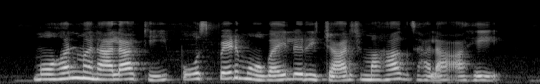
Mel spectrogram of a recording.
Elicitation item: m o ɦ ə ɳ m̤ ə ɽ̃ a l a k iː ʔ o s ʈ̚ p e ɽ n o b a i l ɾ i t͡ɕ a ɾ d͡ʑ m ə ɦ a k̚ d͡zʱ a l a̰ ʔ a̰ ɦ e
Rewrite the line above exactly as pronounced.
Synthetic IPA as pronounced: m o ɦ ə n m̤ ə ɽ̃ a l a k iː p o s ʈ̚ p e ɽ m o b a i l ɾ i t͡ɕ a ɾ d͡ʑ m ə ɦ a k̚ d͡zʱ a l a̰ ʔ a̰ ɦ e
